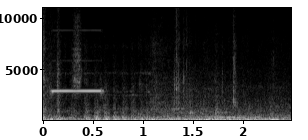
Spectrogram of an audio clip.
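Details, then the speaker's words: Mercury outboard on a boat just back from the dealer after a repair, first run pushing off; smooth steady drone with no skipping or surging under water and hull noise; normal running. "Mercury sounds good so far."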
